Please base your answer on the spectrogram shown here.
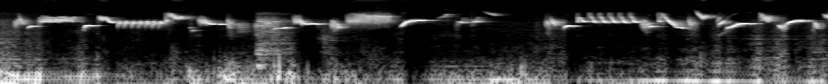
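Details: A Black-throated canary kept in a cage sings continuously as tutor song for other birds, a dense run of sweet high whistles, downward slurs and fast rattling trill phrases with barely a pause.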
